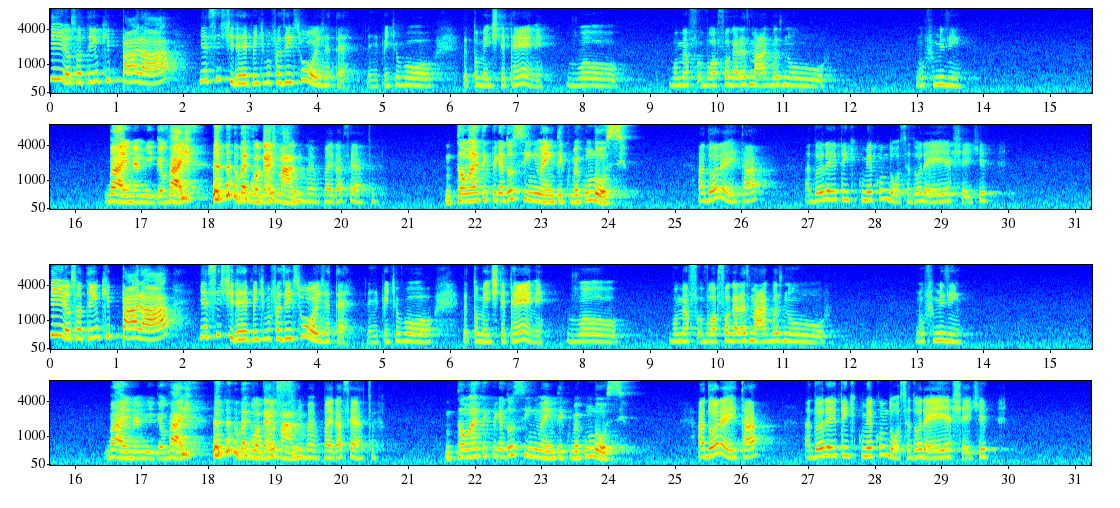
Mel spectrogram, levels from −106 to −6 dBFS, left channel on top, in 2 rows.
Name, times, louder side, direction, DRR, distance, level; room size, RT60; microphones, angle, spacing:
voice 1, 0.0-2.0 2.2-7.4 7.7-8.5 9.3-11.7 13.0-13.7 18.4-20.3 25.3-26.3 26.9-30.0, right 4 dB, 35° right, 1.2 m, -37 dB
voice 2, 16.5-19.4 21.6-24.3, left 6 dB, 65° left, 1.2 m, -31 dB
23.5 x 22.0 x 9.2 m
head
